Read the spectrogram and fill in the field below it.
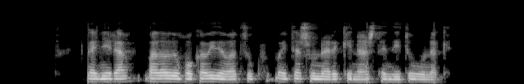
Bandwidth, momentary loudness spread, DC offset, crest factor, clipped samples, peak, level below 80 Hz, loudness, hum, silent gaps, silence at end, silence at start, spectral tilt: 7.4 kHz; 7 LU; under 0.1%; 18 dB; under 0.1%; 0 dBFS; -58 dBFS; -17 LUFS; none; none; 0.75 s; 0.9 s; -6 dB/octave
